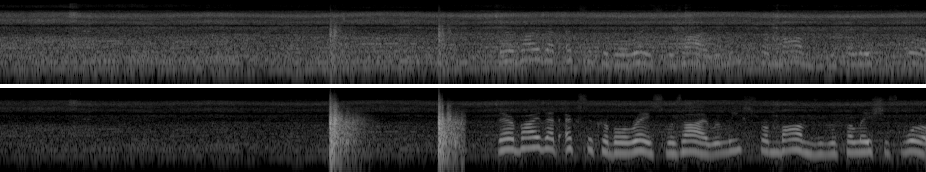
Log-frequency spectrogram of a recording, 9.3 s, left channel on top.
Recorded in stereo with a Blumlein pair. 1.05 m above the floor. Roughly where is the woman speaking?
Ahead.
